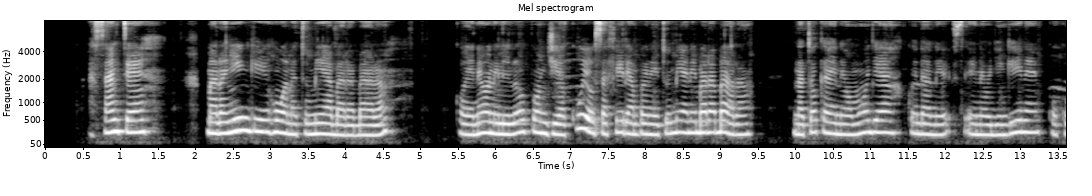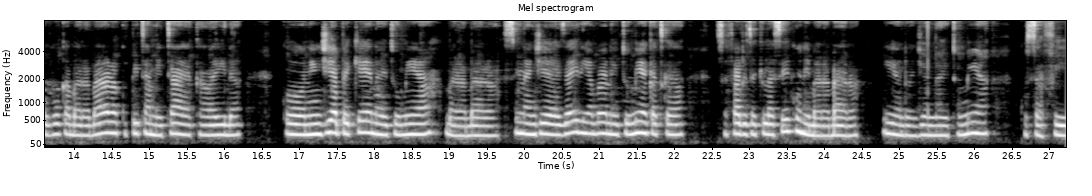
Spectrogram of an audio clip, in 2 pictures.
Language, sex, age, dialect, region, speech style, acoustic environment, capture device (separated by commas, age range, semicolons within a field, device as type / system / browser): Swahili, female, 25-34, Tanzania - Dar es Salaam, Tanzania, happy; relaxed, silence, mobile / Linux / Chrome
